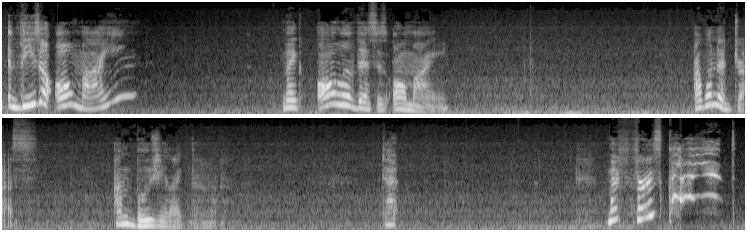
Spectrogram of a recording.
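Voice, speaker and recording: Gushing, lively young woman vlogger. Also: medium pitch, slow pace, long pauses, husky. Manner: gushing and animated, slangy. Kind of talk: casual vlog chat.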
